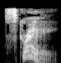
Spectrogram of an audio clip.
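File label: "scray", British English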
